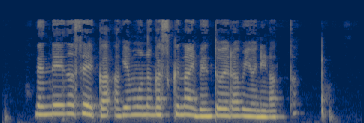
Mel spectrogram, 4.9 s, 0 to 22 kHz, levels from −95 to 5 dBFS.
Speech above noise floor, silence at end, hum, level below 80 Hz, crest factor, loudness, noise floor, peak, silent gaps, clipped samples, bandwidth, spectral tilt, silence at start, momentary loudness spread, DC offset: 30 dB; 0.45 s; none; -70 dBFS; 14 dB; -26 LUFS; -55 dBFS; -12 dBFS; none; under 0.1%; 11.5 kHz; -5 dB/octave; 0.05 s; 20 LU; under 0.1%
